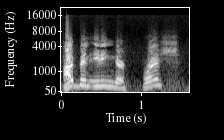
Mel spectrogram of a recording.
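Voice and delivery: ordinary delivery

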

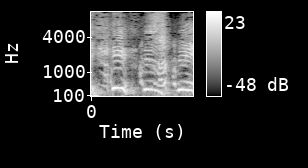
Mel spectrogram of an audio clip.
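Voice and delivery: high, slow laughing mock croak; hammed-up burp imitation; mock burp excuse. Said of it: "I'm sorry".

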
